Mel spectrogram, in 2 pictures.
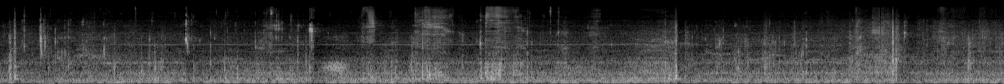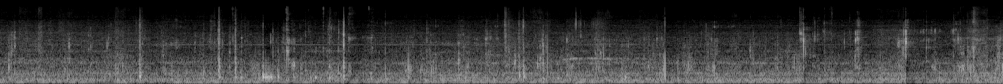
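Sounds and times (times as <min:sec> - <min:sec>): person chewing food: 0:00.0 - 0:20.0
steady low hum: 0:00.0 - 0:20.0.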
